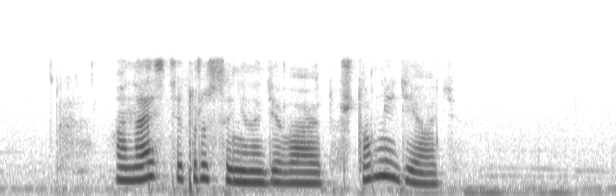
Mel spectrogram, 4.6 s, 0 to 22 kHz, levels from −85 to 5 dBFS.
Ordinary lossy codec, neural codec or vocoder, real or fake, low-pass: Opus, 24 kbps; none; real; 7.2 kHz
